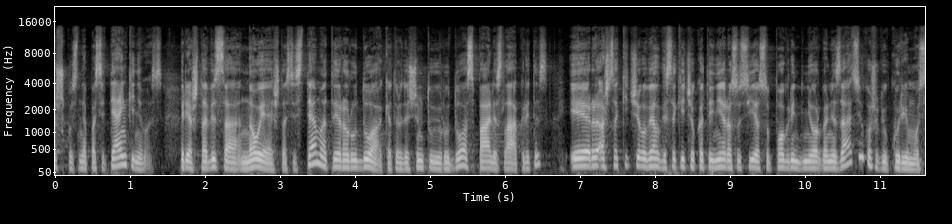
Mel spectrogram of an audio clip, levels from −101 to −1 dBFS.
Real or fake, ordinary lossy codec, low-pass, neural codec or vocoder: real; AAC, 96 kbps; 14.4 kHz; none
